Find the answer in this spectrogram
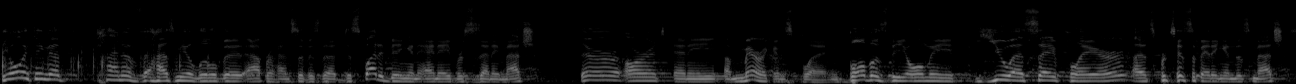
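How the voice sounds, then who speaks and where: A man's voice: fairly high pitch, expressive, moderate pace, warm tone. A man hosting live esports, jokingly rousing the crowd into chants. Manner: playful, jokey crowd-rousing. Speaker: esports host working the crowd. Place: convention center stage. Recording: large hall reverb with crowd.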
